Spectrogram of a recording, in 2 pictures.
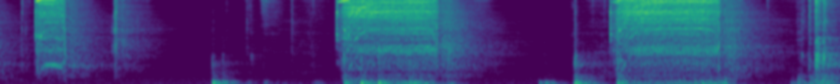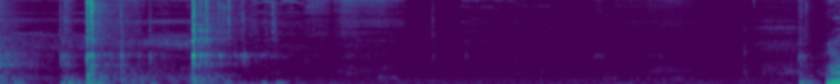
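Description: A power drill backs a screw out of a wall outlet cover, giving several loud whirring bursts with ratcheting clicks between short pauses, then trailing off into near silence.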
